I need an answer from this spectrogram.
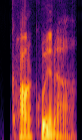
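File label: "coquina", American English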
